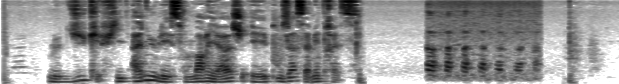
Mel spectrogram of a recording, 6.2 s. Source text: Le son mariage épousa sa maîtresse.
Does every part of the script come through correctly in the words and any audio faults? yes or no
no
